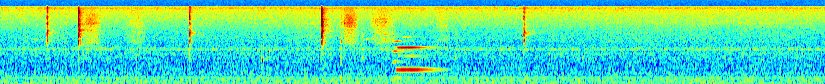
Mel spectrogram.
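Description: Near silence: faint room hum with scattered soft computer mouse clicks while a brush mask is painted, and a brief soft tone about four seconds in.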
